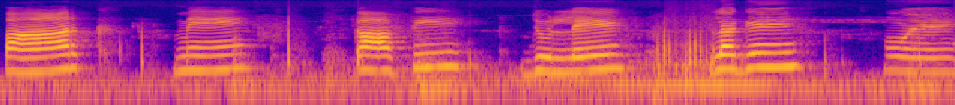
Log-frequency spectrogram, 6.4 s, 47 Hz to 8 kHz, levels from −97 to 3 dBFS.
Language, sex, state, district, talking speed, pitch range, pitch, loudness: Hindi, female, Punjab, Fazilka, 55 wpm, 250-285 Hz, 260 Hz, -15 LUFS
